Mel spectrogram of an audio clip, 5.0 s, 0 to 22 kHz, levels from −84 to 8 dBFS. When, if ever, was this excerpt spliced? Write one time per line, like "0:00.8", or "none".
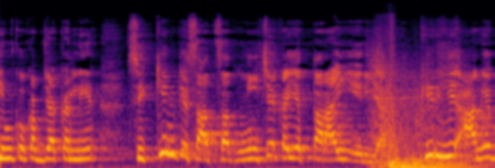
0:04.0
